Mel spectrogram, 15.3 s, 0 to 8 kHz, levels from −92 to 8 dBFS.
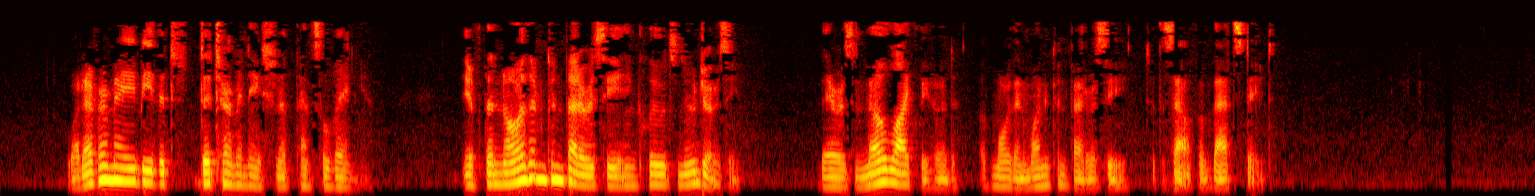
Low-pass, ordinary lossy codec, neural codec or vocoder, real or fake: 7.2 kHz; MP3, 24 kbps; none; real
